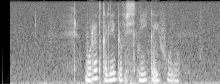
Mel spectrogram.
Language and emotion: Russian, neutral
